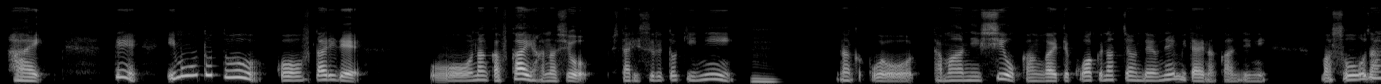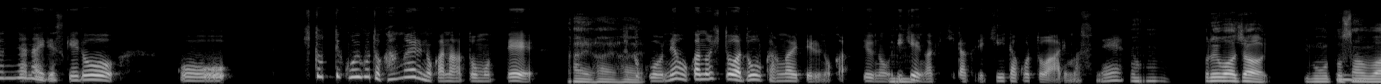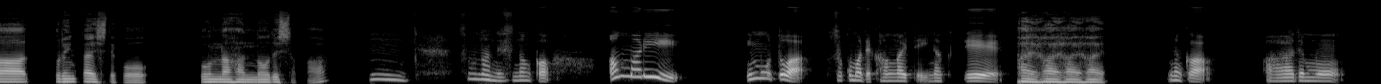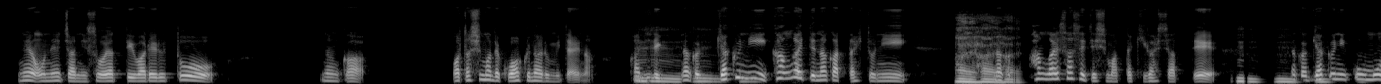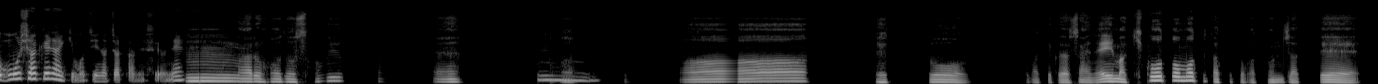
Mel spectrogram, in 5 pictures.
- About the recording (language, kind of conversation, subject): Japanese, advice, 老いや死を意識してしまい、人生の目的が見つけられないと感じるのはなぜですか？
- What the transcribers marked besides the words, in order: distorted speech; other background noise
